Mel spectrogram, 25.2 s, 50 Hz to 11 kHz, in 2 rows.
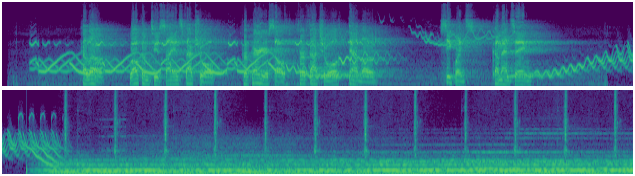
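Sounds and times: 
rising electronic sweeps: 0.6s - 25.2s
speech: 1.6s - 7.6s, 8.8s - 10.7s, 13.2s - 14.0s
ominous clock ticking: 1.6s - 10.6s, 13.0s - 25.2s
low dark sustained drone: 13.1s - 25.2s.

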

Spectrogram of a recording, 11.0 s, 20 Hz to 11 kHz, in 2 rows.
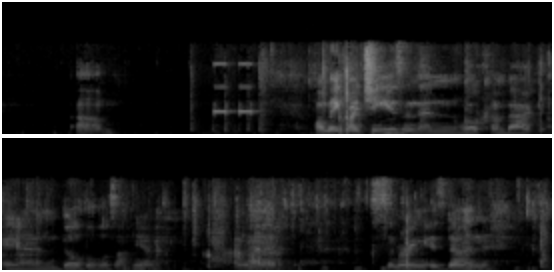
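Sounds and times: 
speech: 0.8s - 1.2s, 3.1s - 7.2s, 7.8s - 8.6s, 9.3s - 10.6s
kitchen timer beeping while cooking lasagna sauce: 2.1s - 2.6s.

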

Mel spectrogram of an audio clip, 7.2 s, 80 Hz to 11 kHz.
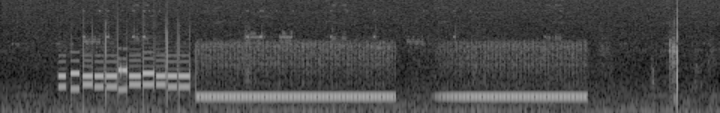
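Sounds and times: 
faint hum: 0.0s - 7.1s
telephone keypad beeps while dialing a number: 0.6s - 5.9s.

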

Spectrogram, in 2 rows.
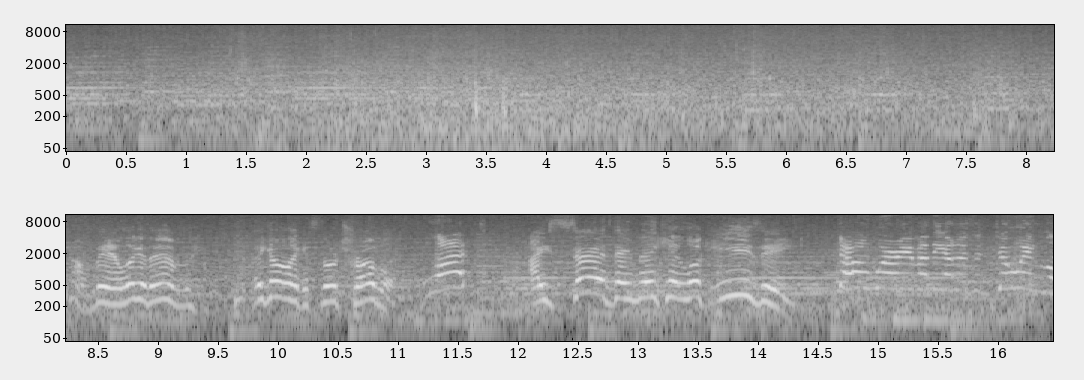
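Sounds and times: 
river rapids rushing water: 0.0s - 16.4s
water splashes during a paddling run: 0.0s - 16.4s
speech: 8.4s - 11.1s, 12.1s - 16.4s.

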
